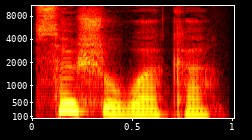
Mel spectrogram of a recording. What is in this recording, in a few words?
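"social worker", British English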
